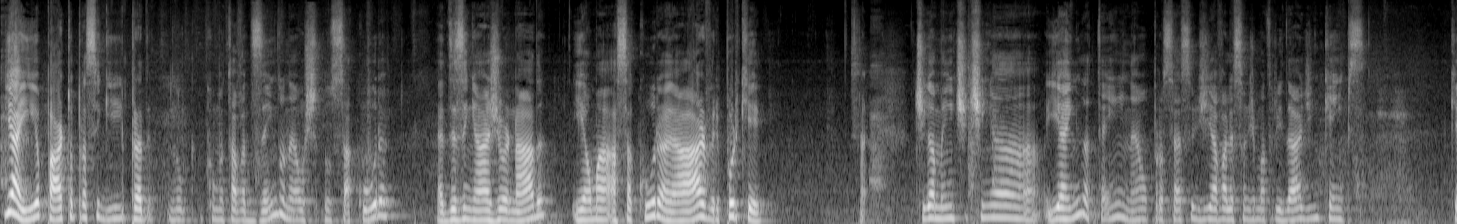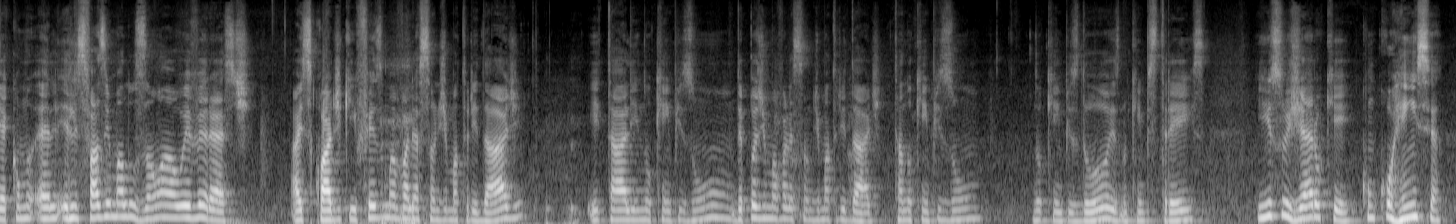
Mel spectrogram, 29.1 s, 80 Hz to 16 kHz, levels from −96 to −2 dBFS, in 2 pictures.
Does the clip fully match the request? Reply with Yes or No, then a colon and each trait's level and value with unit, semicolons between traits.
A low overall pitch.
No: medium, 165 Hz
